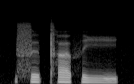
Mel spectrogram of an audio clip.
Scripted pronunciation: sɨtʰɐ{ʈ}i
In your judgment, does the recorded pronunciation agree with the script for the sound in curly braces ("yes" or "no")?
no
